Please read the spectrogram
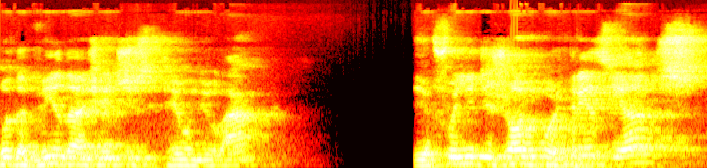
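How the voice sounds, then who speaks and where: In a plain, everyday voice, a man speaks fairly slowly with a fairly high pitch and fairly even intonation. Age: 60s. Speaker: preacher. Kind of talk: sermon. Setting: church.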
